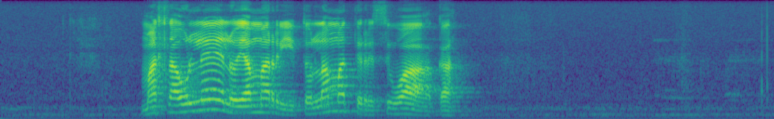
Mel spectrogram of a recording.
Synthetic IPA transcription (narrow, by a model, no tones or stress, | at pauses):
maɬawulɛlɔjamaritɔlamatir̤isiwaːka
